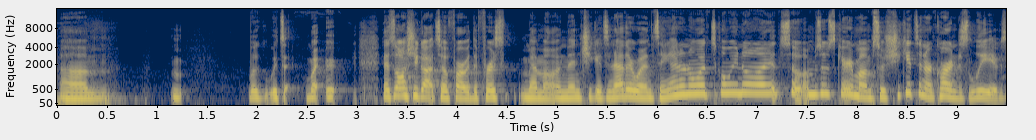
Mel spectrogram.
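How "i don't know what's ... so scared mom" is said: put-on high, crying, tearful, frightened child's voice. Retelling a daughter's phone message about a school scare: imitating a crying scared child. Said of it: "her daughter's crying, saying".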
